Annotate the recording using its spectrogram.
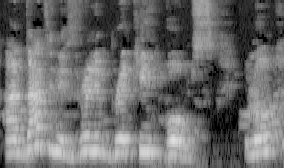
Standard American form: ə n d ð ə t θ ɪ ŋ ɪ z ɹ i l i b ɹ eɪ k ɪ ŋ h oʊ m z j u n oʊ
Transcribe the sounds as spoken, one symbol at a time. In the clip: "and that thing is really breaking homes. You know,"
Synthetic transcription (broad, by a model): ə n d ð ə t t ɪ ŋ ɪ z ɹ i l i b ɹ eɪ k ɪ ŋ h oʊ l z j u n oʊ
